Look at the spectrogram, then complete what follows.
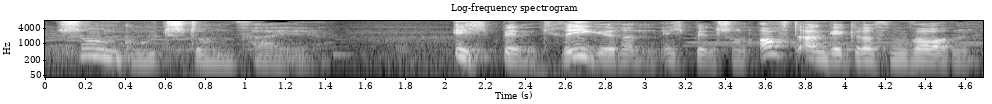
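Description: A woman's voice: fairly low pitch, sing-song, normal speed, soft background music. An actress playing a tough but caring teenage Viking warrior girl in a cartoon audio drama. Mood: tender.

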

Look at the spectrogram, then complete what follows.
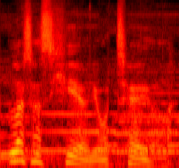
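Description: A man's voice: mid-range voice, big pitch swings, measured pace, over loud music. A man voicing a pompous, haughty talking magic book in a video game, with sardonic, old-fashioned grand diction. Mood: haughty, dry.

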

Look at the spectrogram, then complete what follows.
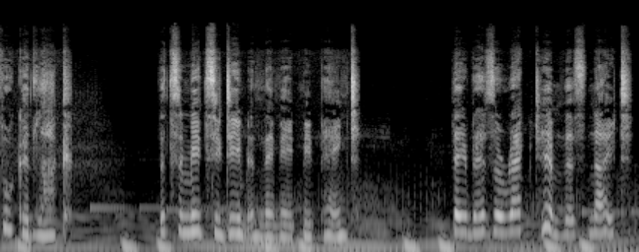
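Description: A woman playing an anguished, refined vampire painter in a video game, melodramatic and breathy. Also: on the high side, measured pace, darkish tone, faint music behind, natural voice. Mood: despairing. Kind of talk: video game drama acting.

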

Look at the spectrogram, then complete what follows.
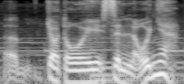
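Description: A man voicing a grumpy older cartoon husband, animated pitch. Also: normal speed, faint music behind, lightly acted. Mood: apologetic. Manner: exclaiming, muttering to himself, scolding. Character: grumpy, nagging older shoemaker husband, scornful and quick to scold. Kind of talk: animated folk tale voice acting.

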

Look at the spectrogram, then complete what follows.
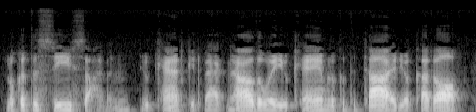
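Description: A man's voice: mid-range voice, sing-song, normal speed, phone-quality sound, pitched above the performer's own voice. A man playing a smug, mocking villain in an audiobook, with a light, sneering voice. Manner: sneering, taunting. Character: sneering, mocking male villain, smugly patient.

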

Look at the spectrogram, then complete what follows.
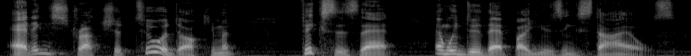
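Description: A man in his thirties, a software trainer, narrating a scripted tutorial in a steady, instructional way. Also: medium pitch.

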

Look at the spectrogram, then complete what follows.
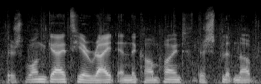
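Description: A man's voice: lowish voice, fairly quick. A man talking through gameplay as a video creator, in narration and live team chat. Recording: steady loud background noise. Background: pouring rain and game ambience.

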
